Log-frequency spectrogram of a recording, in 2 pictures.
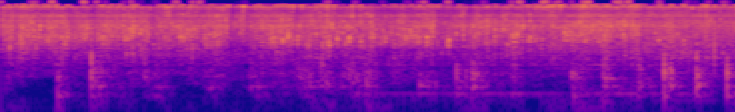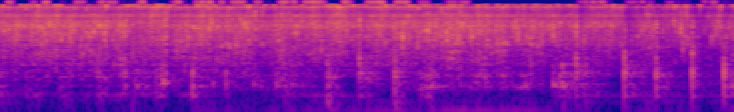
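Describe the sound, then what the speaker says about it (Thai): Eggs fry in a pan for stir-fried mee sua noodles, a steady close sizzle broken by repeated scraping and stirring clicks of a utensil, with no talk. "ให้ไข่ก็เซตตัวนิดนึงนะครับ"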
